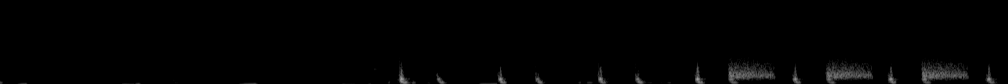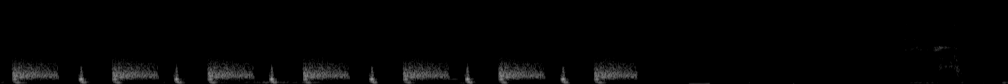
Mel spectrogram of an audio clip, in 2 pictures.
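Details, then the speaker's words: Aortic regurgitation: regular heart sounds near 62 a minute with a soft blowing decrescendo murmur filling early diastole after each beat. "this is korrigan sign please listen to the next slide for aortic regurgitation"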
